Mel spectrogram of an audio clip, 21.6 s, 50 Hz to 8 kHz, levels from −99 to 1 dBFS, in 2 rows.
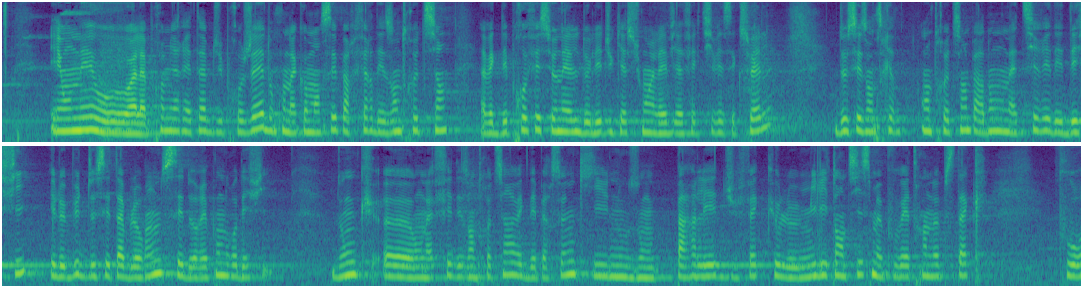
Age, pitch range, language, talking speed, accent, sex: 20-39, 180-215 Hz, French, 205 wpm, French, female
